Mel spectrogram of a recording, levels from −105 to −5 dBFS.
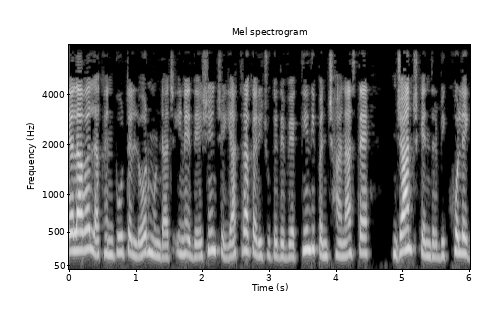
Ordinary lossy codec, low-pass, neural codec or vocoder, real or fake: none; 7.2 kHz; none; real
